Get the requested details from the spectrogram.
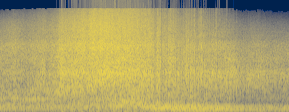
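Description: A jet plane roars past at close range on a runway.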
